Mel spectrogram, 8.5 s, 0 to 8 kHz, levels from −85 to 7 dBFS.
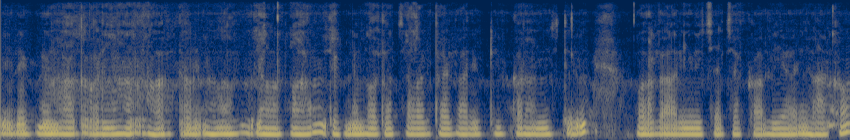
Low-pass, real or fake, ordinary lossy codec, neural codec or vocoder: none; fake; none; codec, 16 kHz, 8 kbps, FunCodec, trained on LibriTTS, 25 frames a second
